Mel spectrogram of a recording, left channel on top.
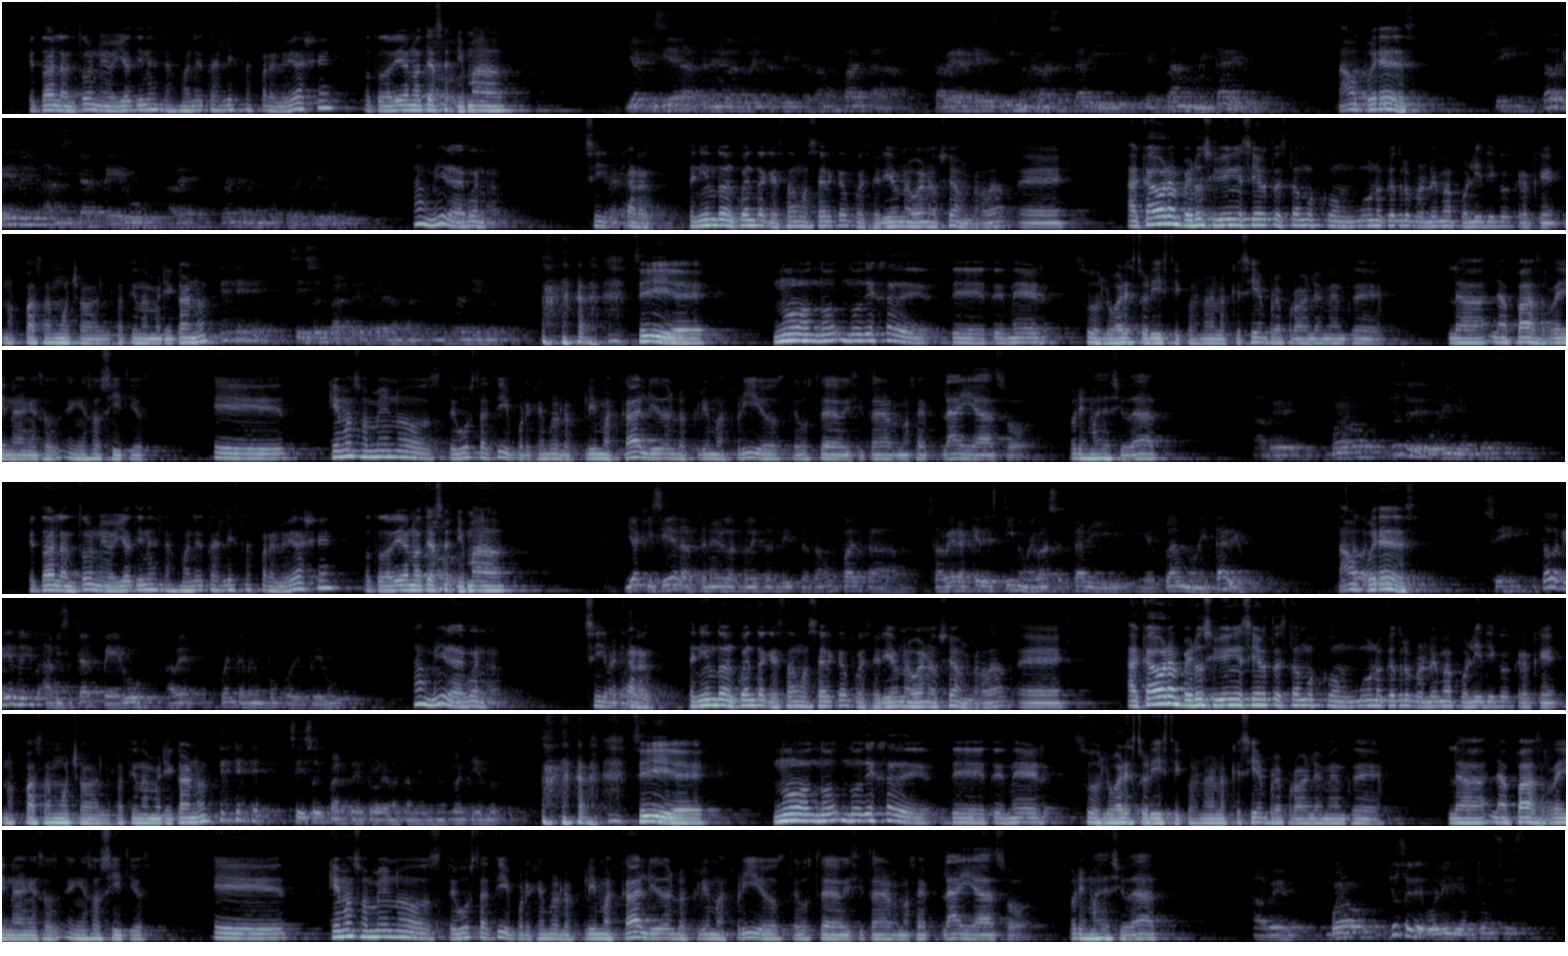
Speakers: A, in the centre; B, on the right.
A: ¿Qué tal, Antonio? ¿Ya tienes las maletas listas para el viaje o todavía no
B: No,
A: te has animado?
B: <laughs> ya quisiera tener las maletas listas. Aún falta saber a qué destino me va a aceptar y, y el plan monetario.
A: No,
B: Estaba
A: pues.
B: queriendo ir, sí, estaba queriendo ir a visitar Perú. A ver, cuéntame un poco de Perú.
A: Ah, mira,
B: ¿Qué,
A: bueno,
B: qué-
A: sí,
B: qué me aconsejas?
A: claro. Teniendo en cuenta que estamos cerca, pues sería una buena opción, ¿verdad? Eh, acá ahora en Perú, si bien es cierto, estamos con uno que otro problema político, creo que nos pasa mucho a los latinoamericanos.
B: <laughs> Sí, soy parte del problema también, ¿no? lo entiendo.
A: <laughs> Sí, eh, no, no, no deja de, de tener sus lugares turísticos, ¿no? En los que siempre probablemente la, la paz reina en esos, en esos sitios. Eh, ¿qué más o menos te gusta a ti? Por ejemplo, los climas cálidos, los climas fríos, ¿te gusta visitar, no sé, playas o, o eres más de ciudad?
B: A ver, bueno, yo soy de Bolivia, entonces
